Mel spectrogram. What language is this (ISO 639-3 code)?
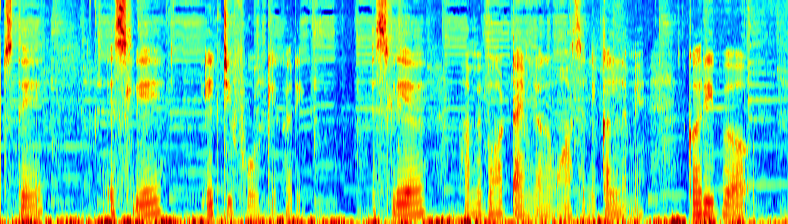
hin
